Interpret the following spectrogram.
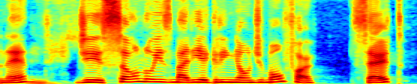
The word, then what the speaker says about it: Grignion de Montfort: De São Luís Maria Grignon de Montfort. Certo? É assim que pronuncia?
